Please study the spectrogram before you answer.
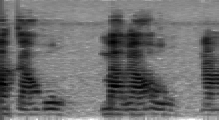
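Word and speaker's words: macaron: ก็ ไม่ ได้ พูด คน ฝรั่งเศส ก็ ไม่ ได้ เรียก ว่า มากอง เ เรียก ว่า มา กาฮง มา กาฮง นะ คะ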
